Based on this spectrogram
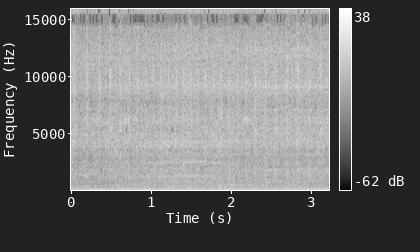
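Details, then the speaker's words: Range Rover P38 V8, diagnosed by seller with a slipped liner, not using coolant: lumpy idle with light tapping from one bank and frequent stumbles, missing a lot but revving up; tap cause unconfirmed. Tapping and misfire at idle. "I don't know how well that comes out in the camera, but it's tapping on this side, which is why it was diagnosed with a slip line."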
